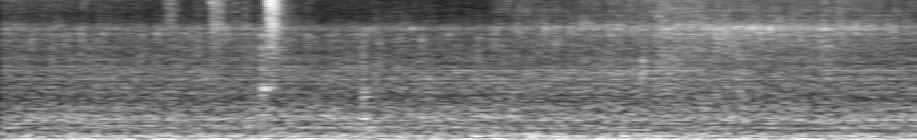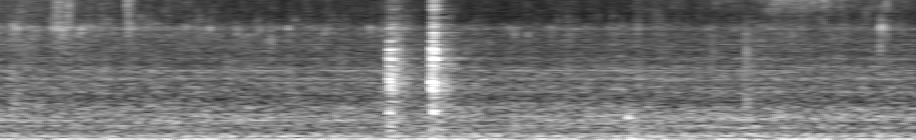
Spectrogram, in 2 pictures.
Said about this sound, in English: Let the rest of those garlics fry up in the pan, get them nice and brown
